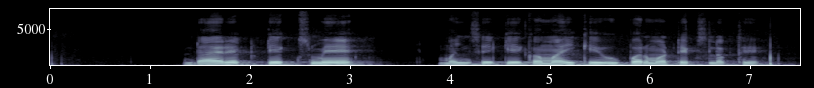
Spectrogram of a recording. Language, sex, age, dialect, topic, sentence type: Chhattisgarhi, male, 18-24, Northern/Bhandar, banking, statement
